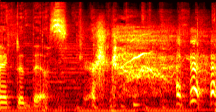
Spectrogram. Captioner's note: laughter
